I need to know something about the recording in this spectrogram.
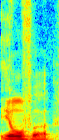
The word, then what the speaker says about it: Ylva: I think it's meant to be like, you don't say Ylva, it's called Ilva.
